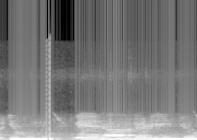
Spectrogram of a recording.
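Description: A woman singing a devotional verse into a microphone in long, slow, held notes. The singing breaks off briefly with a sharp click a little over half a second in, then goes on.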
